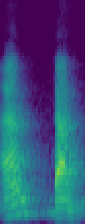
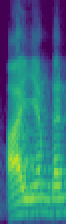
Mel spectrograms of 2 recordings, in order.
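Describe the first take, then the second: First: The 'I' is dropped, leaving only 'am done'. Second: The full form is said, starting with 'I'. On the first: The speaker calls it right. "आई एम की जगह बोलेंगे केवल एम" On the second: The speaker calls it wrong. "आई एम डन नहीं बोलना"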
